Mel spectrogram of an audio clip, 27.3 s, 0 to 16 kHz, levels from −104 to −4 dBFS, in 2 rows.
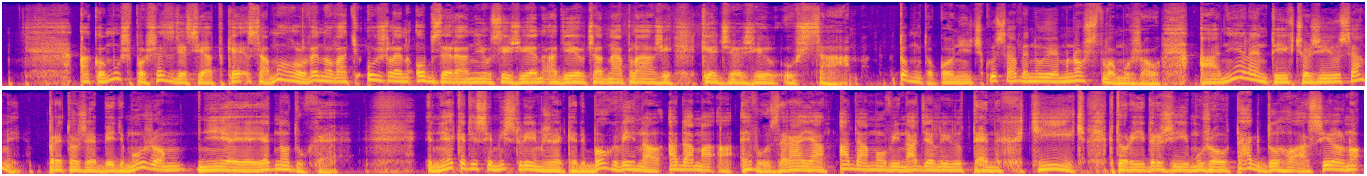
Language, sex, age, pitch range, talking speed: Slovak, male, 50-69, 100-130 Hz, 135 wpm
